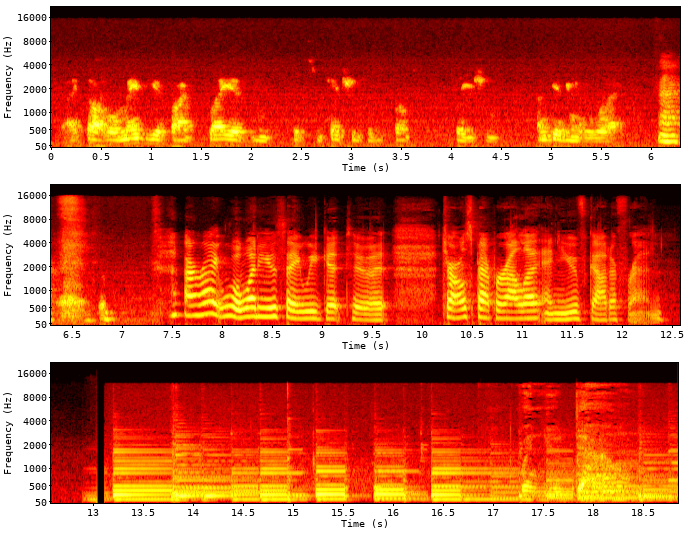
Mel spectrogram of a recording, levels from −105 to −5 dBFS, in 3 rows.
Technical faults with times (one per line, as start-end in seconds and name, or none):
13.04-18.86 input switched to a poorer device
